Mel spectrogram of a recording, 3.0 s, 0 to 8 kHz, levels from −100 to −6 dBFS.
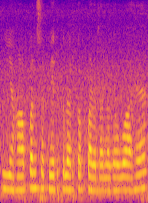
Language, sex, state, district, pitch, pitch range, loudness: Hindi, female, Uttar Pradesh, Saharanpur, 205 Hz, 195-215 Hz, -17 LUFS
